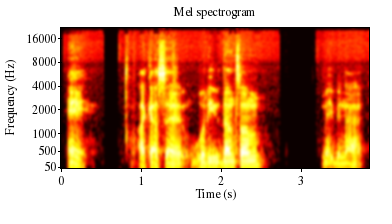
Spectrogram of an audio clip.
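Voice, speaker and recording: A man's voice: sits low, normal speed, dark tone, no room sound, studio quality. A man co-hosting a casual podcast, rowdy and emphatic, cutting in with strings of no. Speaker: podcast co-host.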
